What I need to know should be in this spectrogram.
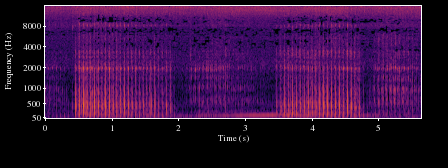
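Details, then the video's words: Purring cougar Tawney, a female at CARE in Bridgeport, Texas, gives strong throbbing purr bursts at the start and near the end, with a gentler, lower hum in between as the rhythm alternates. "Cougar purr"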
